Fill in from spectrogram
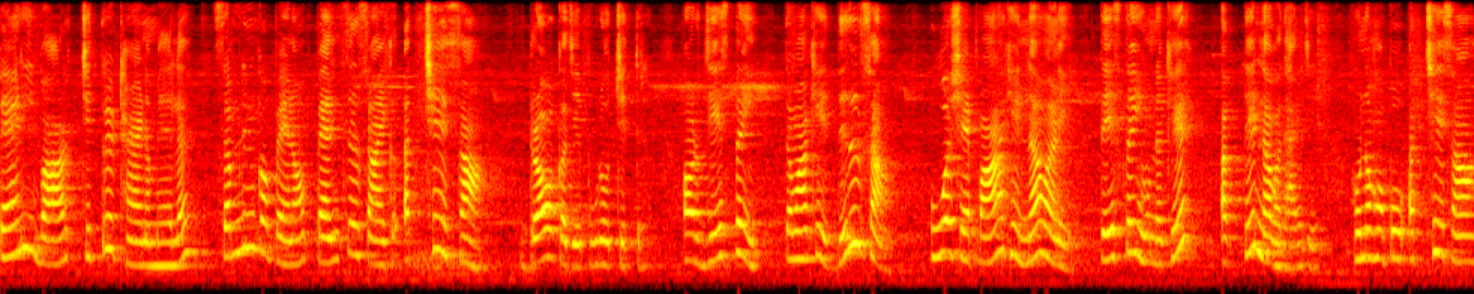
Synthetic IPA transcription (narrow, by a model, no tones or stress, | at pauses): pɛɦɽ̃ibaːɾt͡ʃɪt̪ɾəʈʰɛːɪɽ̃mɛːlsɐbnɪnɪ̆kõpɛːɪɽ̃õpɛ̃ːnsɪlsãɪkɐtːʃʰesã | ɖɾɔːkɐd͡ʒepuːɾot͡ʃɪt̪ɾə | ɔːɾd͡ʒeːst̪ɐɦĩ | t̪ɐʋ̤ãkʰed̪ɪlsã | uːəʃɛːpaːɽ̃kʰeːnɐʋɐɽ̃e | t̪eːst̪əɦĩɦʊnə̆kʰeː | ɐkt̪enɐʋɐd̪ʱaːed͡ʒeː | hʊnɦõpoʔɐtːʃʰesã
